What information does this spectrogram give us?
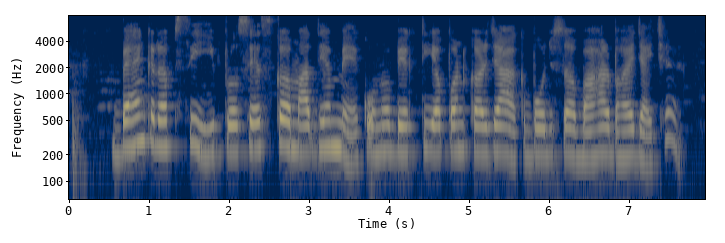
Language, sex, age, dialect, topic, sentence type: Maithili, female, 25-30, Bajjika, banking, statement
